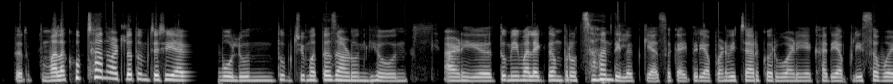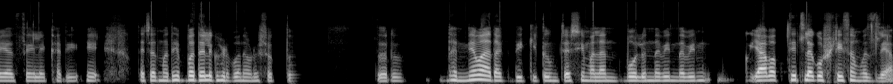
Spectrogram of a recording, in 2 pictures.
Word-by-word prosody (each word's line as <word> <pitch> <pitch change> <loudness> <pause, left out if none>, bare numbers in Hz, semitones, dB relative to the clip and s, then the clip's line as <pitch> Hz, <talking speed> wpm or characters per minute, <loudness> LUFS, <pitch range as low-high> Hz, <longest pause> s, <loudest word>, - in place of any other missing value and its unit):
तर - - -2 0.2
मला 190 +3 +6
खूप 305 - +2
छान 335 -2 +6
वाटलं 260 -4 +4
तुमच्याशी 220 -2 +3
या 200 - +6
विषयावर 190 0 -2 0.2
बोलून, 180 -1 0
तुमची 210 -1 -3
मतं 200 +1 +2
जाणून 185 -3 +2
घेऊन 170 -2 -2 0.4
आणि 175 -1 +1
अ, 170 0 +3
तुम्ही 195 -1 +2
मला 195 0 +4
एकदम 190 +1 0
प्रोत्साहन 210 +4 +2
दिलंत 170 -4 -1
की 155 - -2
असं 150 +4 -4
काहीतरी 175 +3 -3
आपण 165 +2 -3
विचार 185 0 0
करू 175 -1 -2
आणि 170 0 -4
एखादी 170 +1 -3
आपली 170 +1 -3
सवय 175 -2 +1
असेल, 170 0 -3
एखादी 165 0 -8
हे 175 - -2
त्याच्यामध्ये 185 +3 -3
बदल 200 0 +5
घडवून 175 -2 -2
आणू 170 0 -5
शकतो. 165 -2 -9 0.9
तर 160 +2 -3 0.5
धन्यवाद 200 +1 +4
अगदी 170 -1 -4
की 170 - -8
तुमच्याशी 175 +1 -1
मला 170 -1 0 0.2
बोलून 175 -1 +1
नवीन-नवीन 180 0 -2 0.5
या 185 0 +8
बाबतीतल्या 200 +1 +3
गोष्टी 195 0 +2
समजल्या. 170 -5 -2
180 Hz, 170 wpm, -18 LUFS, 170-195 Hz, 0.9 s, या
